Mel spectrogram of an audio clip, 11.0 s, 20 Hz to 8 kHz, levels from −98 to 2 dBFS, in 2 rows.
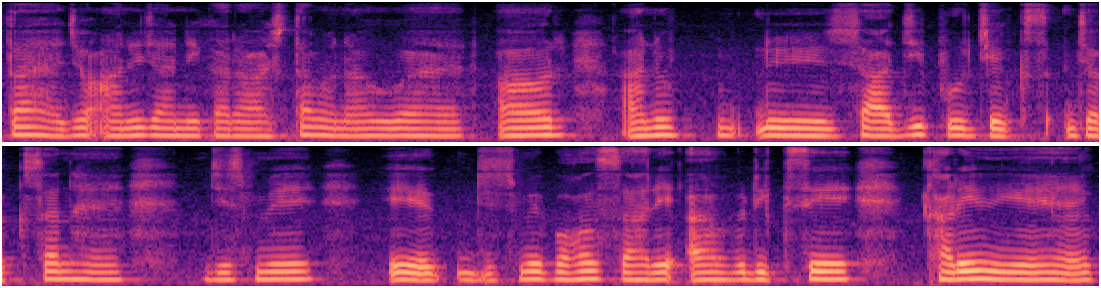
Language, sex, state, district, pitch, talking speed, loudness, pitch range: Angika, male, Bihar, Samastipur, 160 Hz, 110 wpm, -18 LUFS, 155-165 Hz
